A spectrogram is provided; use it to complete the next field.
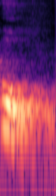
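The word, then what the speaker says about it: aux: Remember I've told you before, that when you see A and U joined together, it is pronounced O. So, the X is silent. So we have O.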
